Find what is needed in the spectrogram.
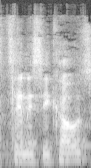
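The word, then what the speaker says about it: Ta-Nehisi Coates: So his name is Tennessee Coates, or it's spelled TANHISI. Okay. Coates, COATS.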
